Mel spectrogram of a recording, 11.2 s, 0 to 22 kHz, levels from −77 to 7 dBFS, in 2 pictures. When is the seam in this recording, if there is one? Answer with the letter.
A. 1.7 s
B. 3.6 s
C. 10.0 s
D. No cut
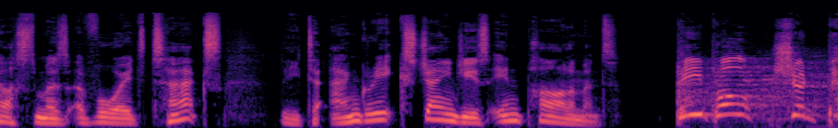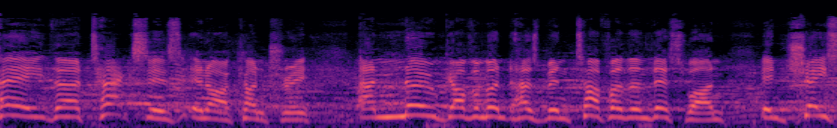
D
